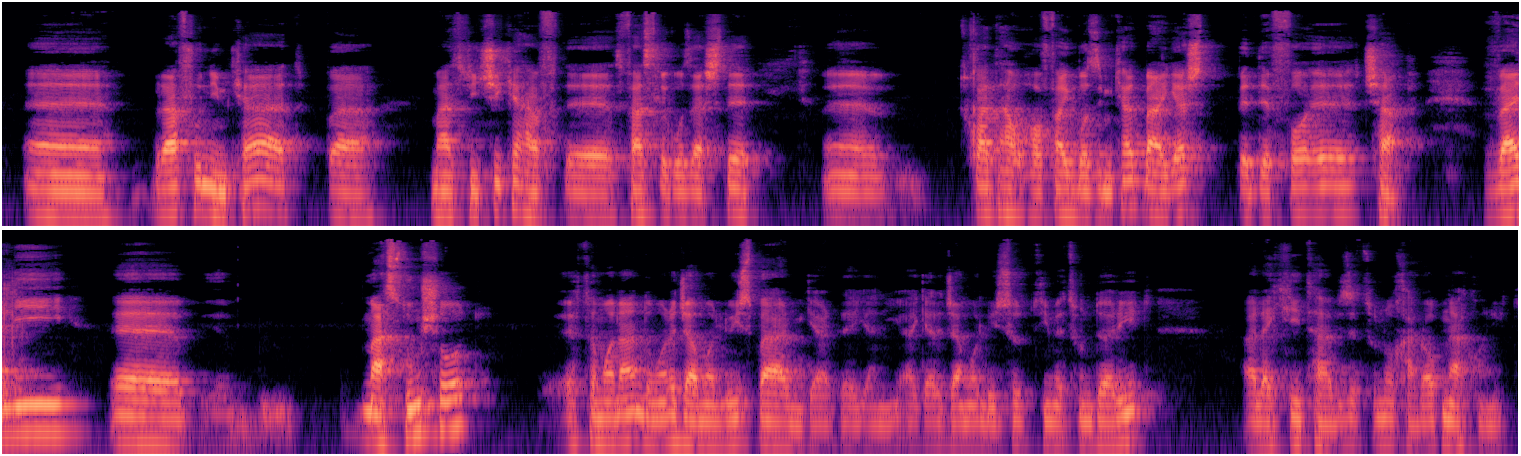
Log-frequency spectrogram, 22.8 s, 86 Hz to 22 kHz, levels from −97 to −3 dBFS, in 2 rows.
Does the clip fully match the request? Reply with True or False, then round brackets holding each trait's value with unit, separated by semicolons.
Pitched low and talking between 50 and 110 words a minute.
True (105 Hz; 105 wpm)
